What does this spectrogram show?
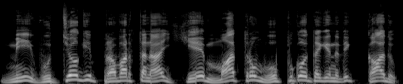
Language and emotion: Telugu, angry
